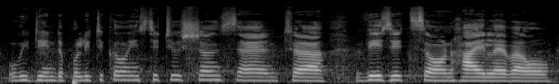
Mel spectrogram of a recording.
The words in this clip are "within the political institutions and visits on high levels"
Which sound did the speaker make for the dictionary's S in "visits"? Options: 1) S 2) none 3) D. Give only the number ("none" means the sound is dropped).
1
